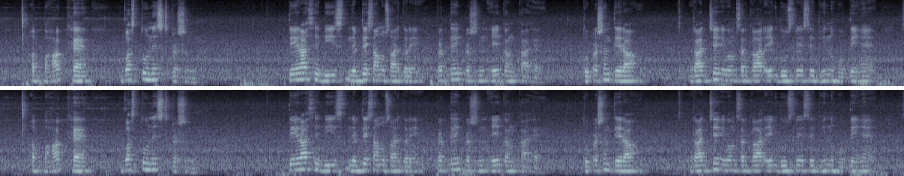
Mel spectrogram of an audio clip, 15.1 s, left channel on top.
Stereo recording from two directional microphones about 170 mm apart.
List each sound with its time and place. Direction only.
0.3 s speech: 20° left (ahead or behind)
4.8 s speech: 25° left (ahead or behind)
9.9 s speech: 20° left (ahead or behind)
11.5 s speech: 20° left (ahead or behind)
